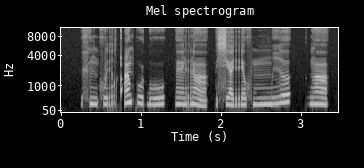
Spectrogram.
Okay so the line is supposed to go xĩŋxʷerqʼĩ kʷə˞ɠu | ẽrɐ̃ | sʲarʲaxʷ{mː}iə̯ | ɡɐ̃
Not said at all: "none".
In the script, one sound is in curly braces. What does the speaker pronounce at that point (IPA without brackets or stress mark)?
mː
